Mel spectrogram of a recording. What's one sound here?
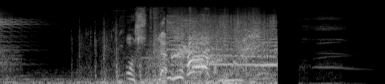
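A loud electronic screech blares suddenly.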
